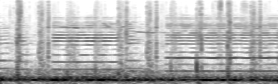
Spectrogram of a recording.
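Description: In Lord of the Rings Online, horse hooves beat in a quick irregular rhythm over a steady low game drone, close and moderately loud.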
